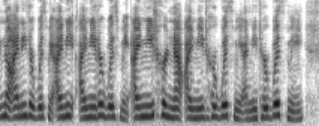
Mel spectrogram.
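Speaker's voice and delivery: mock panicked, repetitive, pleading voice. Showing how their repeated plea sounded during a panic attack: imitating panicked repetitive pleading. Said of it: "There is a panic attack".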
